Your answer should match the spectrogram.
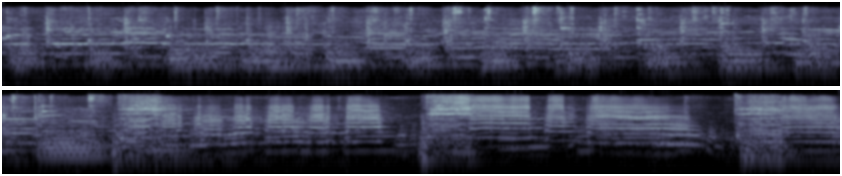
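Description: A street brass band of tuba, trumpets, trombone, clarinet and accordion playing a lively tune. The low tuba line thins out about five seconds in, and the bright trumpet comes to the fore.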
